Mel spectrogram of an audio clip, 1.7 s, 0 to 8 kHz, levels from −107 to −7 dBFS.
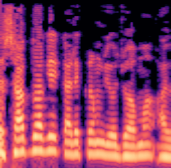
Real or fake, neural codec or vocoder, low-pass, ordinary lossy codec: real; none; 7.2 kHz; none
